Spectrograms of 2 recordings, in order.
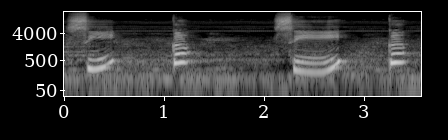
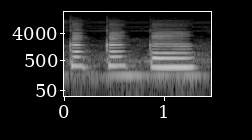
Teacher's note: सी का जो साउंड होता है वो क और ख के मिड का साउंड होता है। जब आप इसको प्रोनाउंस करते हैं ना तो हम डायरेक्टली कैट नहीं बोलते, इसे कैट।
